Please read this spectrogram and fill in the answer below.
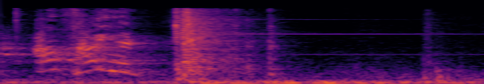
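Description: A voice speaking briefly, then a single sharp thud about a second in, followed by a quieter stretch.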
